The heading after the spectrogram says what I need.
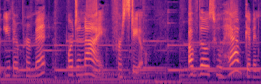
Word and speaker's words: STHL: sites on the internet sthl or steel is short for southern tier healthlink steele is your local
